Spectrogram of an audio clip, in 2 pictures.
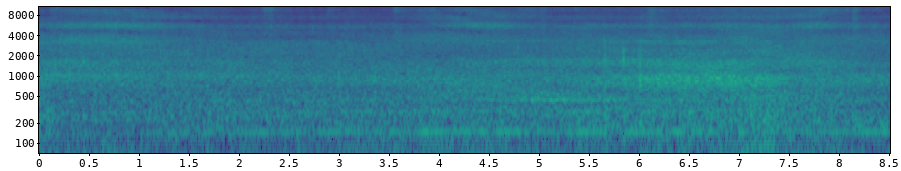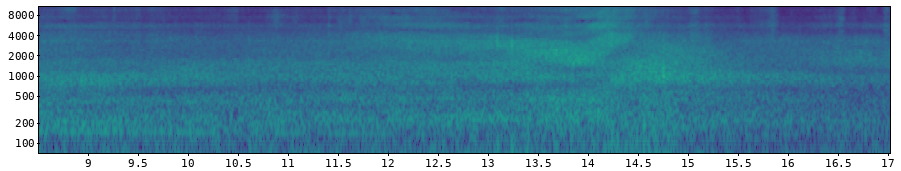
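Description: Street traffic: vehicles passing one after another, the two loudest passes about six and fourteen seconds in, over a low engine hum during the first half.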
